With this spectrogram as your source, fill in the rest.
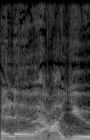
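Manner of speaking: imitated French accent, high and loud.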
